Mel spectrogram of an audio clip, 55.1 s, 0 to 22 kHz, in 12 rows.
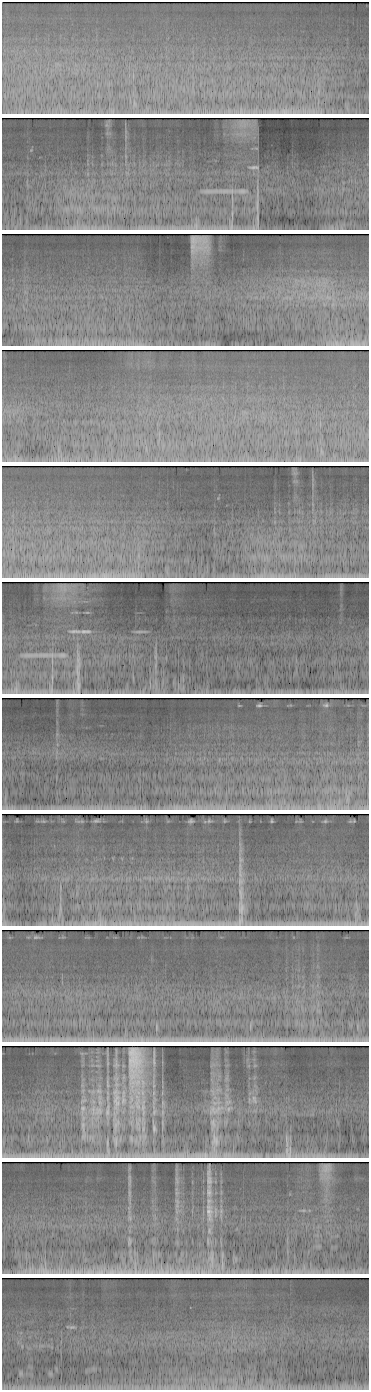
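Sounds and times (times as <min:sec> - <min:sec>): diesel machinery engine rumble: 0:00.0 - 0:55.0.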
